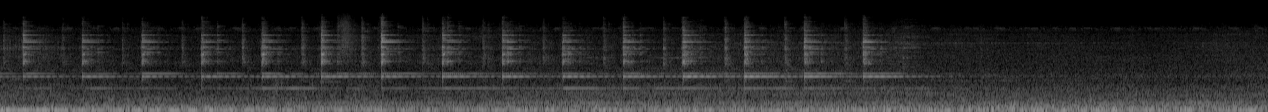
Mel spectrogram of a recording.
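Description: Diesel switcher locomotive's bell ringing steadily at about two strokes a second as the engine approaches, stopping about nine seconds in. The locomotive's low engine rumble runs underneath.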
